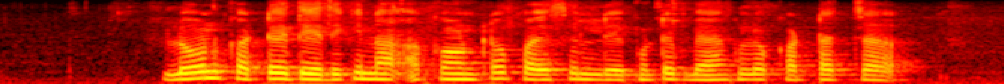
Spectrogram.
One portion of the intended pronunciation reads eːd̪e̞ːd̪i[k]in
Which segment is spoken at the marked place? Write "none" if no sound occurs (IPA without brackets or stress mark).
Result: k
